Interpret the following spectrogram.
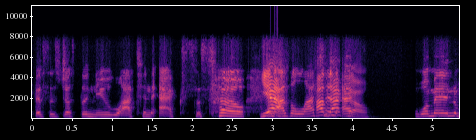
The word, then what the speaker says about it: Latinx: call for a lot of parents is it Latin X or is it latinx how do you say it's pronounced latinx everyone's got this right no no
